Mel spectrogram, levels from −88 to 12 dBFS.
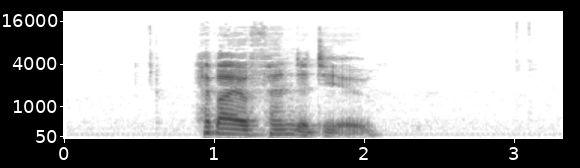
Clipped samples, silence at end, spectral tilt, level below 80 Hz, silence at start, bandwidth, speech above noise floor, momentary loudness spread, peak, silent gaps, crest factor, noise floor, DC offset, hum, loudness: under 0.1%; 1.25 s; -5 dB/octave; -66 dBFS; 0.9 s; 14.5 kHz; 53 dB; 14 LU; -4 dBFS; none; 22 dB; -74 dBFS; under 0.1%; none; -21 LUFS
